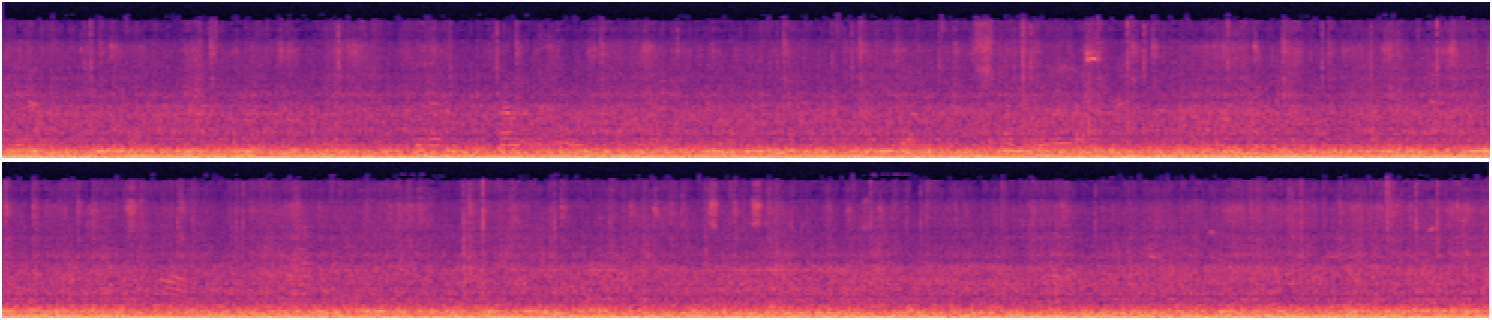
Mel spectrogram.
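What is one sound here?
A vehicle's engine rumbles steadily as it drives along.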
